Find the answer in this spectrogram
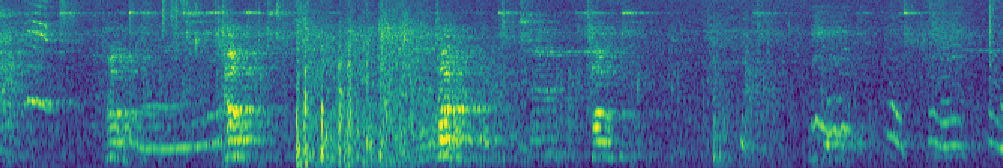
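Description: A dog whining and yipping, mixed with a person's voice. A louder burst of noise starts about two and a half seconds in and lasts about a second and a half.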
